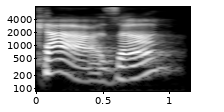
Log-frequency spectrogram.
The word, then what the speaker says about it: casa: Nella parola casa, ad esempio, abbiamo due sillabe. In questo caso l'accento cade su K e quindi la pronuncia in questo caso è più intensa.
